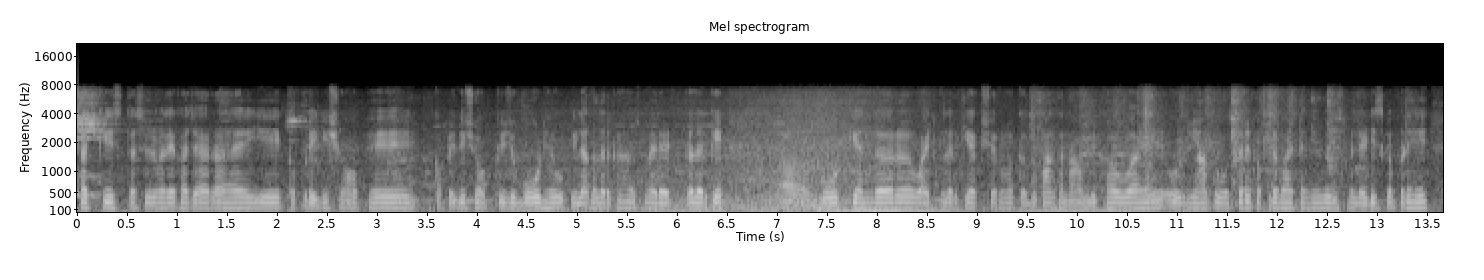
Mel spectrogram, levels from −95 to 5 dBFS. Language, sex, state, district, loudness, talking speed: Hindi, male, Bihar, East Champaran, -24 LUFS, 255 wpm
